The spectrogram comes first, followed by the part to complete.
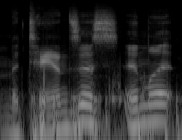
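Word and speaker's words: Matanzas Inlet: Um, uh, Matanzis Inlet.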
